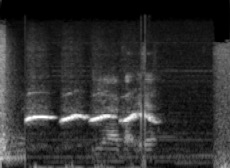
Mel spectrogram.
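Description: Someone whistling four short notes in a row, each bending slightly up and then down, stopping about a second and a half in; a loud band hit cuts off right at the start.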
